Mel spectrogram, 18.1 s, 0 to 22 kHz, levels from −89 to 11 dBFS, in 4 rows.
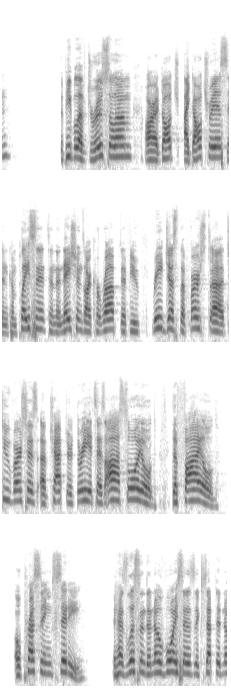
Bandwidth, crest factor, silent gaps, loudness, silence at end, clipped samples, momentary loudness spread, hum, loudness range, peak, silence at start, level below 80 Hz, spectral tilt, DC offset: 11 kHz; 20 dB; 0.39-1.15 s, 13.79-13.84 s, 15.57-15.80 s; -28 LUFS; 0 s; under 0.1%; 10 LU; none; 3 LU; -8 dBFS; 0 s; -74 dBFS; -4 dB/octave; under 0.1%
